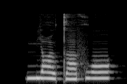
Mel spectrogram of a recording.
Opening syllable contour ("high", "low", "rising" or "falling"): falling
